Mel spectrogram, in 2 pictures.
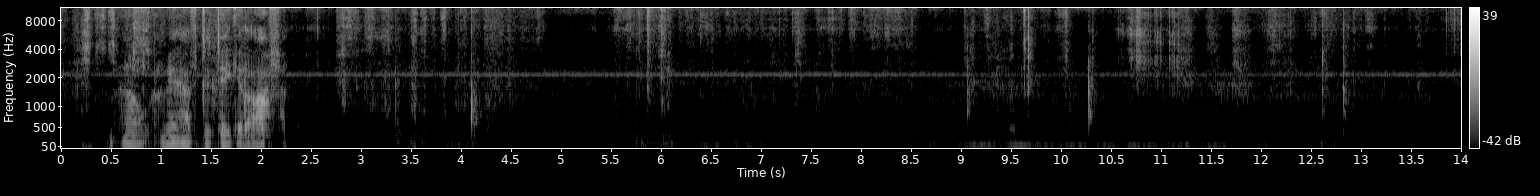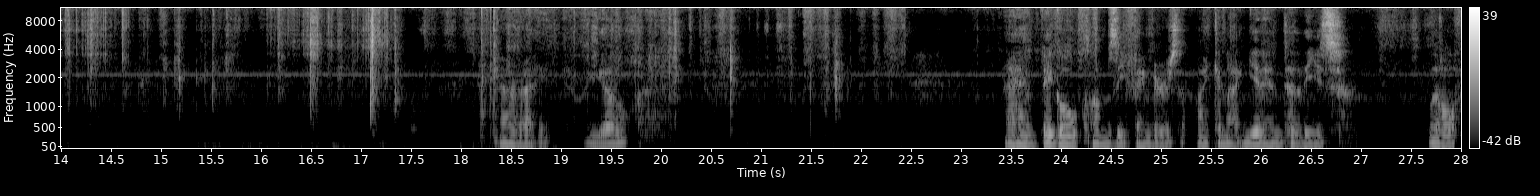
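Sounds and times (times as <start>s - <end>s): packaging tearing and crinkling: 10.6s - 11.4s, 13.8s - 18.4s.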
